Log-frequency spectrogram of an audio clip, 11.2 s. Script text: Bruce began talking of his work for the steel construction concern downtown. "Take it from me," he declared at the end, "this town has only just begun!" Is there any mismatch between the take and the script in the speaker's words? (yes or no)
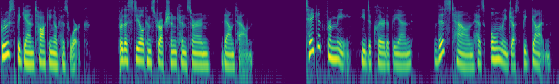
no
